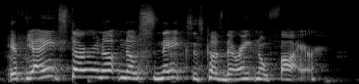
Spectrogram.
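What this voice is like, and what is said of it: Folksy regional accent let show. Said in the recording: “I'm gonna talk sim sport to y'all ... when I let my accent show ... you talking sim sport”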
